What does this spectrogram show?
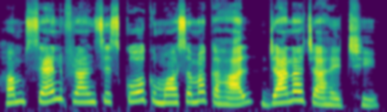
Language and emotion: Maithili, neutral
